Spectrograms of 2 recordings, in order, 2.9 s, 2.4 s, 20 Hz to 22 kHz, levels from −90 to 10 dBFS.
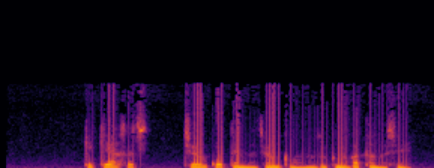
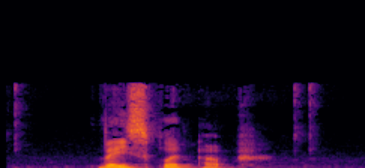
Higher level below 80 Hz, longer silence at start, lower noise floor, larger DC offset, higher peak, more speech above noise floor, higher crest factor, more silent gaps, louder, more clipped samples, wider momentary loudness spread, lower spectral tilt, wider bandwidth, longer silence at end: first, -44 dBFS vs -56 dBFS; about the same, 0.55 s vs 0.65 s; about the same, -61 dBFS vs -61 dBFS; neither; about the same, -4 dBFS vs -2 dBFS; about the same, 42 dB vs 42 dB; about the same, 16 dB vs 20 dB; neither; about the same, -20 LUFS vs -19 LUFS; neither; second, 8 LU vs 20 LU; first, -7 dB/octave vs -5 dB/octave; about the same, 11.5 kHz vs 11.5 kHz; second, 0.15 s vs 0.75 s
